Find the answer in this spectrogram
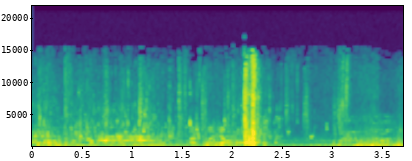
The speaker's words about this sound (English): Let me put some water in it now. That is... Bloody flowers. And then filling up the pool with water.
